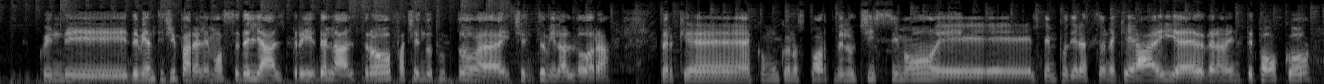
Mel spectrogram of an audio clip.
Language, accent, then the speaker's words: Italian; Caldaro, Trentino-Alto Adige, Italy; sono cresciuta a Caldaro, dove anche le mie compagne di classe giocavano hockey, quindi arrivo anche da un paese hockeyista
